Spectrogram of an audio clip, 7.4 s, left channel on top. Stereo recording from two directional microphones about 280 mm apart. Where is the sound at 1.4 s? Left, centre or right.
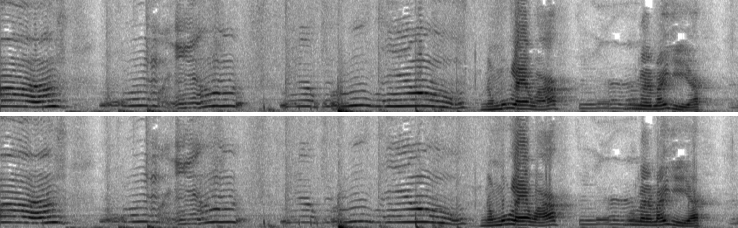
Centre.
